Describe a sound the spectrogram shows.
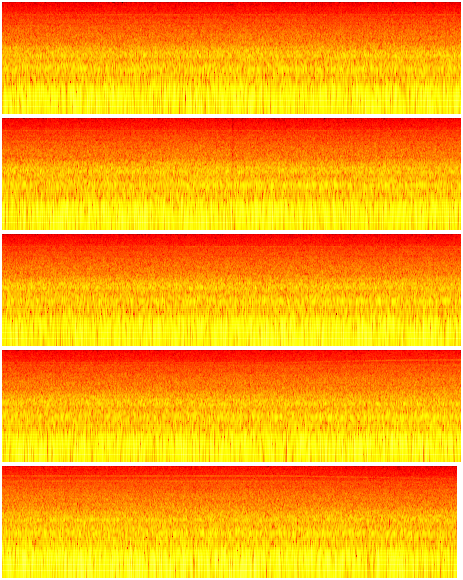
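Tyres roll on a road with a steady hum.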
